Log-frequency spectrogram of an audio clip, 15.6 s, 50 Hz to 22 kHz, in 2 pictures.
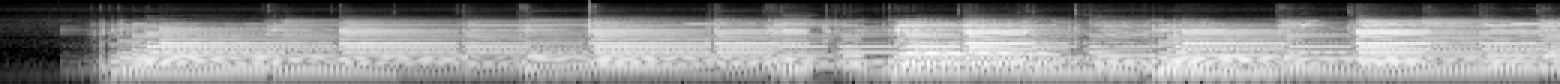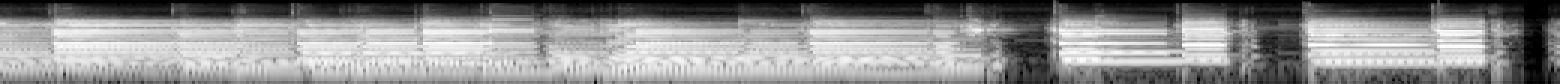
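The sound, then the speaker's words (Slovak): An electric guitar, a 1993 Mexican Stratocaster played through a Vox AV60 semi-tube combo amp, plays sustained, heavily processed chords through an effects pedal, thick and shimmering with distortion and chorus, then ends in a few short, choppy stabs separated by brief gaps. “Nebudem zachádzať do úplných technických detailov, nechám za mňa hovoriť radšej zvuk gitary, respektíve efektu, keďže lepšie raz počuť zvuk gitary, ako to počuť odo mňa.”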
